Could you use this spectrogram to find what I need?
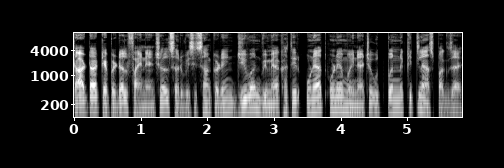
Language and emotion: Goan Konkani, neutral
